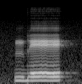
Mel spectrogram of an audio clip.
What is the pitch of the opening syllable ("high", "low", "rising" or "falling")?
low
